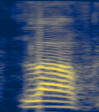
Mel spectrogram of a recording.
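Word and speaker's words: laughed: तो इसको भी हम क्या पढ़ेंगे, ई D sound is pronounce टा साउंड, तो इसको भी आखिर में लाफ्ट, एल ए यू जी एच ई डी, लाफ्ट।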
